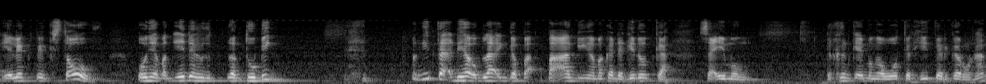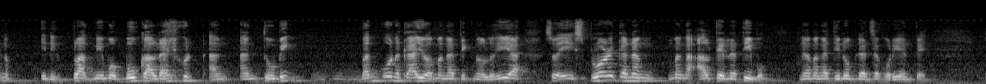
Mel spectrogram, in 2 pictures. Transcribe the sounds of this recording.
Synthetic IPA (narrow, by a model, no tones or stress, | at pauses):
ɡɛlɛk̚t̪ɾɪkst̪ov | ʊɲjaʔmaɡidɛlkaŋt̪ubɪɡ̚ | maŋit̪aʔdiɦaʔʊɡlaʔɪŋkaapaʔaɡiŋamakadaɡinʊt̪̚kasaimʊŋ | d̥akənkaimoŋawot̪ɛrɦit̪ɛrkaɾonɦaŋa | iniɡ̚plaɡ̚nimobukaldajʊnaŋʔaŋt̪ubɪɡ̚baɡʔonakaajoʔaŋmaŋat̪ɛk̚noloɦia | soiɛksploɾkanaŋmaŋa̰ʔa̰lt̪ɛrnat̪ibo | ŋamaŋat̪inup̚dansakoɾijɛnt̪ɛ̰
